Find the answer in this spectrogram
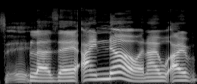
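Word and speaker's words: Blaise: I was wondering if it's pronounced Blaze or Blas. Blas.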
